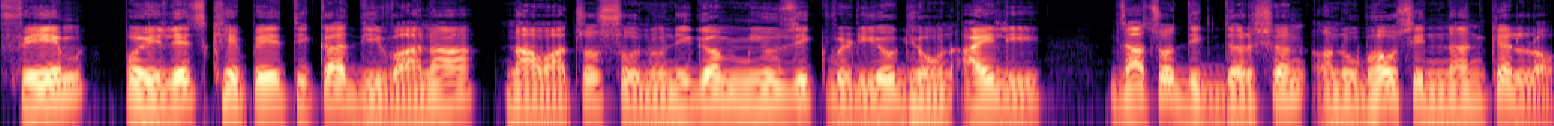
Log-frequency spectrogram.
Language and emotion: Goan Konkani, neutral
